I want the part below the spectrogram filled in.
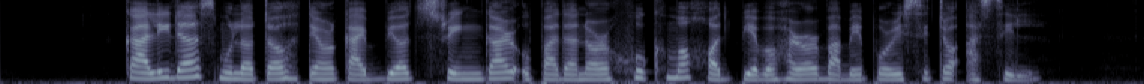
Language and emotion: Assamese, neutral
